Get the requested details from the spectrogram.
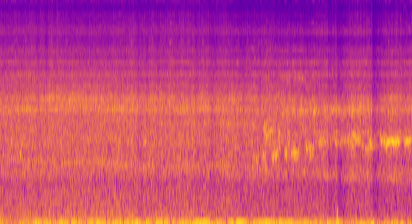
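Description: A go-kart engine drones loudly up close.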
